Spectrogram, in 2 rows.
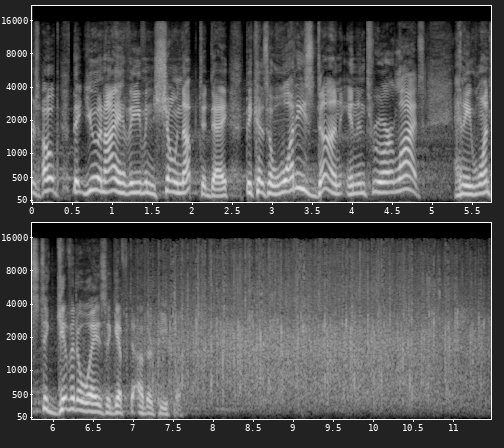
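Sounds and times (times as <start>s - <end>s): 
speech: 0.0s - 7.9s
sizable audience applauding: 7.0s - 11.4s.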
